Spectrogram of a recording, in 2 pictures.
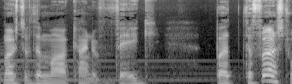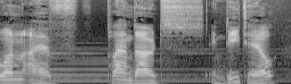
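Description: A man's voice: fairly low pitch, unhurried, a bit bright, faint music behind. A man hosting a podcast, explaining news and projects to listeners in a conversational way. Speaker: podcast host and audio drama writer.

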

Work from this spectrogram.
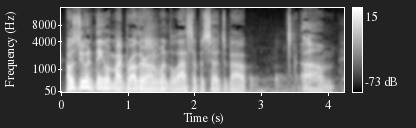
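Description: A man's voice: medium pitch, animated, a little fast, smooth, dry recording, studio quality. A man in his late twenties hosting a podcast, chatting casually with laid-back, slangy banter and some swearing. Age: late 20s. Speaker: podcast host. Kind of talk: casual chat.

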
